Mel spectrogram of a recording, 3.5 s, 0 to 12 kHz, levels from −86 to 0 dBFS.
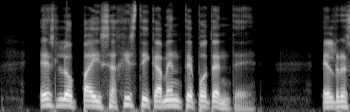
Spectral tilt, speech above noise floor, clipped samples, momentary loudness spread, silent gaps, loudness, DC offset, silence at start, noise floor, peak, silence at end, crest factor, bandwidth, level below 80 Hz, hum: -6 dB/octave; 46 dB; under 0.1%; 9 LU; none; -17 LUFS; under 0.1%; 0.4 s; -62 dBFS; 0 dBFS; 0 s; 18 dB; 11 kHz; -42 dBFS; none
